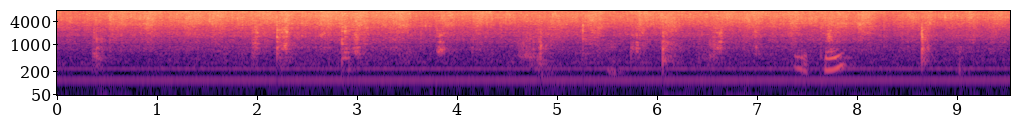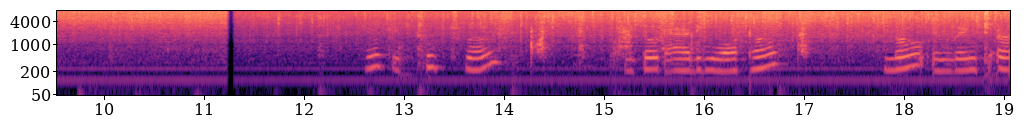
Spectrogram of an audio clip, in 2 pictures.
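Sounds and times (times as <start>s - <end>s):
chicken sizzling in oil: 0.0s - 19.0s
spatula scraping a pan: 0.4s - 9.5s, 13.1s - 17.7s.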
